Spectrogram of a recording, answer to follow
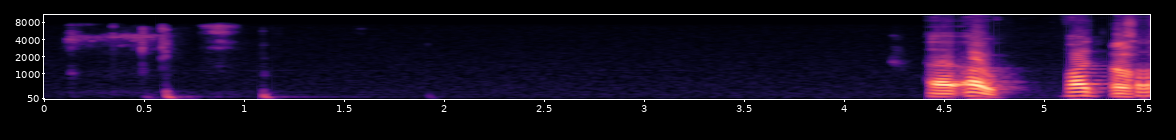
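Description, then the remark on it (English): A few quick keyboard key clicks at the start, an accidental button press that muted the speaker, followed by several seconds of silence before a person begins speaking. “I think I accidentally hit a button on my keyboard, which made me mute.”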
